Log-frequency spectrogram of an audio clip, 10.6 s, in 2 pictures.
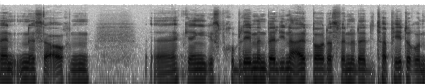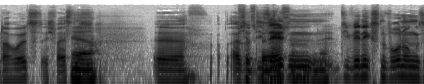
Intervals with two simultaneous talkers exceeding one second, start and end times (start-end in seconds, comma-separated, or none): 8.2-9.5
